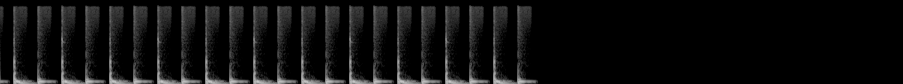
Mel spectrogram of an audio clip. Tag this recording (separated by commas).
Musical instrument, Drum, Bass drum, Music, Drum kit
